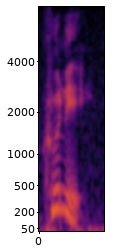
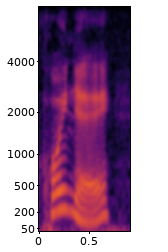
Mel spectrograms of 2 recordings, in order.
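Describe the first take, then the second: First: The word ends with an 'ee' sound. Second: The word ends with an 'ay' sound. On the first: "if you go to Greece, you'll hear this pronounced as a uh, e" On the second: "that a sound"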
